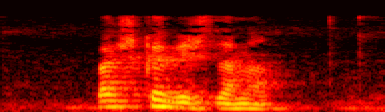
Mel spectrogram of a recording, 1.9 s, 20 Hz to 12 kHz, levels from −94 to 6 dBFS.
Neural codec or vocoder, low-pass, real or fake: none; 7.2 kHz; real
